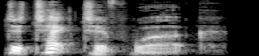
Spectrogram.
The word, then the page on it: detective work: British English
